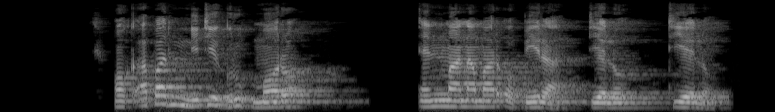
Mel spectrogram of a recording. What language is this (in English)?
Luo (Kenya and Tanzania)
